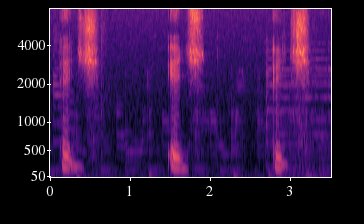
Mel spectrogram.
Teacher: The last syllable has a very weak, reduced vowel, ih or uh, like the short I sound or schwa sound, with the j at the end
